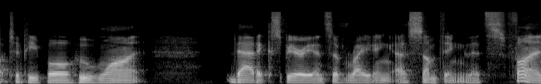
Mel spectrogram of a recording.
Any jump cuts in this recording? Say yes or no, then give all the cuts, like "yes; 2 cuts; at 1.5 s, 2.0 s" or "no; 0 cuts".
no; 0 cuts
